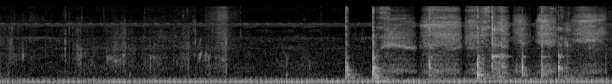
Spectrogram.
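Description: Metal spoon scooping soft green plant jelly in a large stainless-steel tray. Light clicks of spoon on metal come first, then a run of louder scraping from about two-thirds of the way in. A steady low hum runs underneath.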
